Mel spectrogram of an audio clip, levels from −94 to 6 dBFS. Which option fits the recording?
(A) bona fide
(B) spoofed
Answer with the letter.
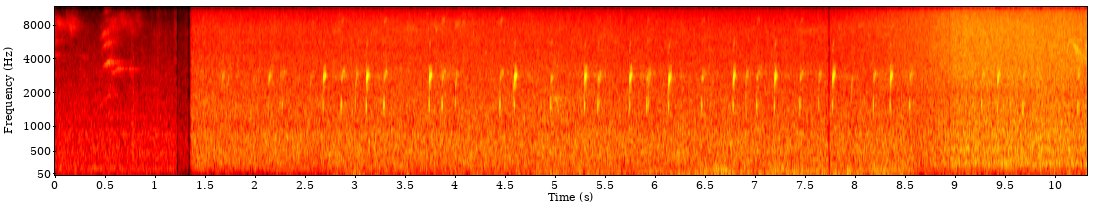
A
